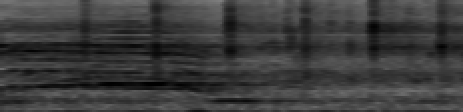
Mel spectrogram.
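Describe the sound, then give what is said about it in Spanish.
A handful of faint, scattered hand claps, about six sharp soft slaps at a slow, slightly uneven pace over a low background hum. “Le está dando brega aplaudir.”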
